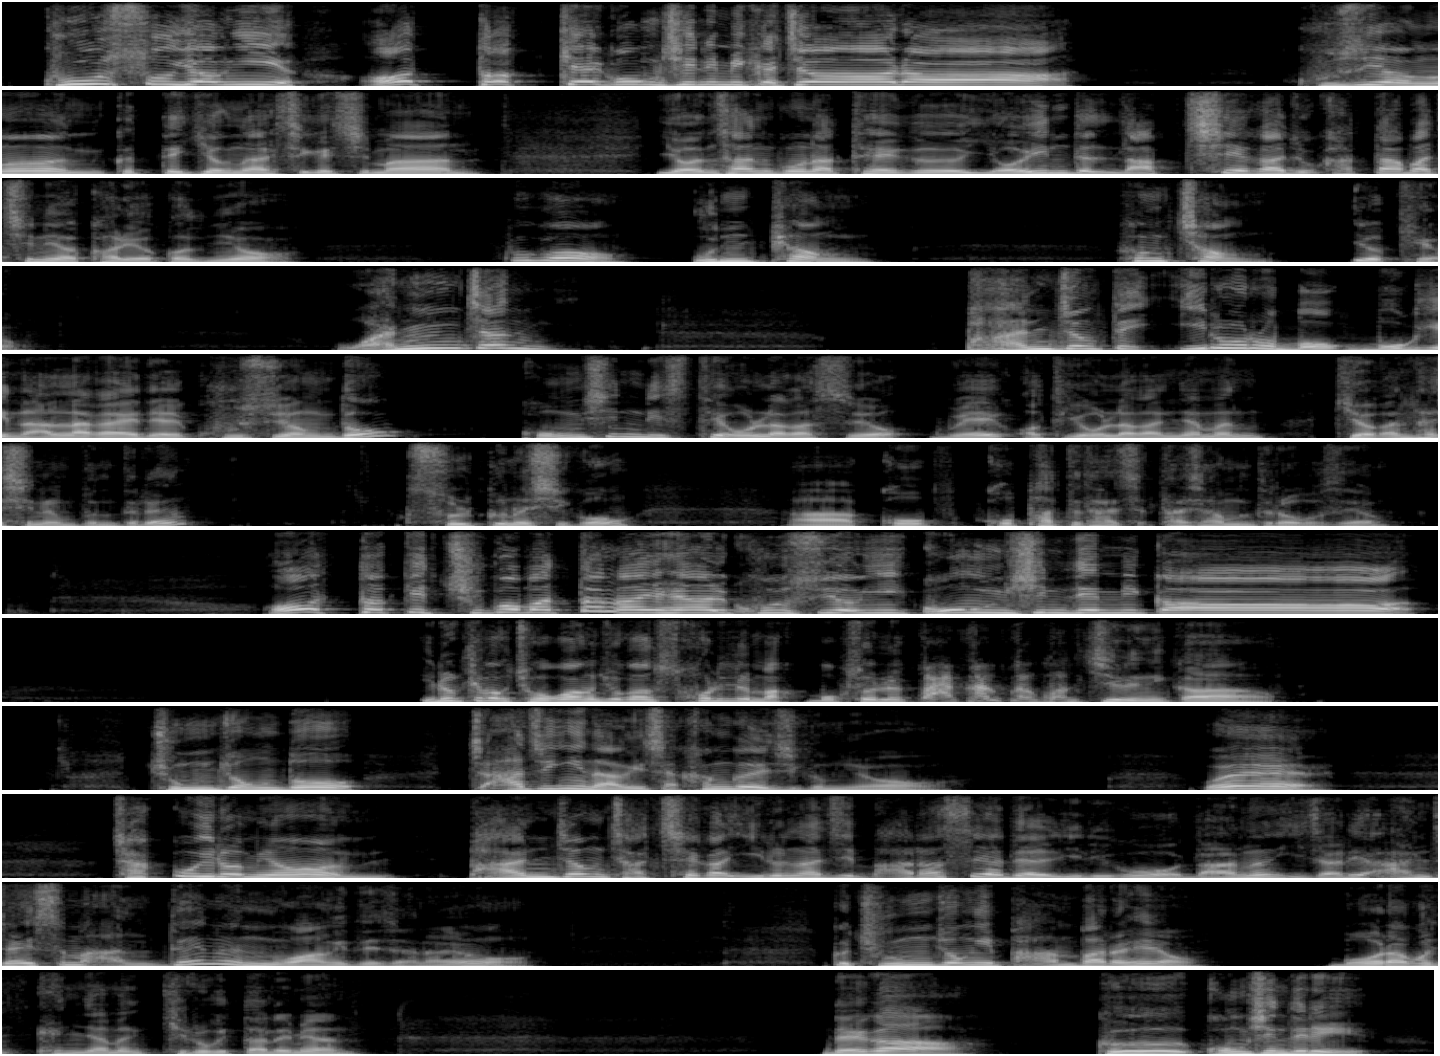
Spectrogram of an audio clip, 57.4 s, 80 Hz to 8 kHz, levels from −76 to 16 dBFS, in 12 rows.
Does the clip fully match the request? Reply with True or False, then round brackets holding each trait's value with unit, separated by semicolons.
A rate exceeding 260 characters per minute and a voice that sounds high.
True (280 characters per minute; 195 Hz)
